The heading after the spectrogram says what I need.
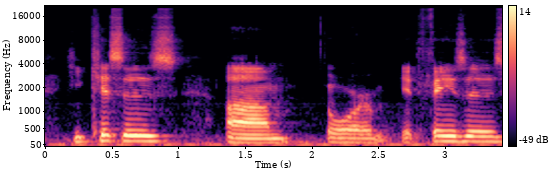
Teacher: there's another extra little syllable involving the vowel schwa here that splits up those two sibilant sounds to make them both easier to say and to hear, presumably.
